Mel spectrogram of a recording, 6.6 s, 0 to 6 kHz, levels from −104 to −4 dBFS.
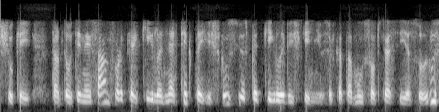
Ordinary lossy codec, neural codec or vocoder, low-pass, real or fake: AAC, 32 kbps; none; 5.4 kHz; real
